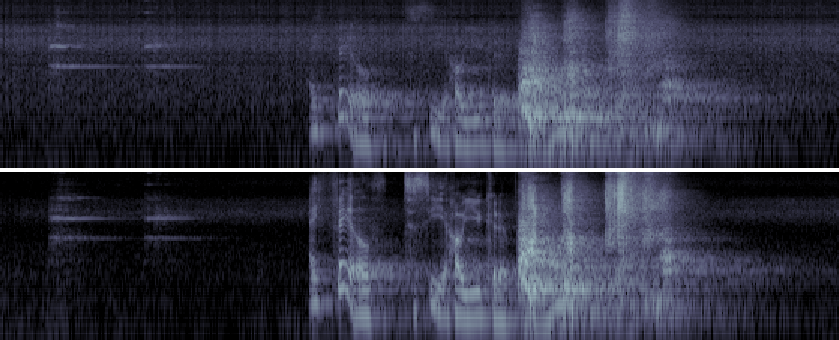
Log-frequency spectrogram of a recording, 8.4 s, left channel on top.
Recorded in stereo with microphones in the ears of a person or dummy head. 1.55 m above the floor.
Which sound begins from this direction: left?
A clink, at 0.5 s.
